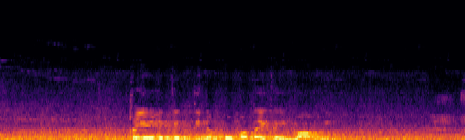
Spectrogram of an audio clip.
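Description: A woman speaks sharply and with agitation nearby.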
